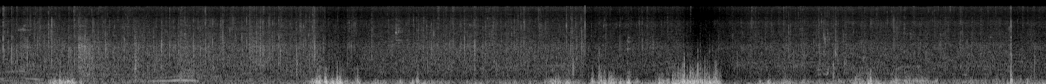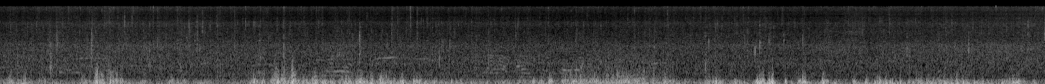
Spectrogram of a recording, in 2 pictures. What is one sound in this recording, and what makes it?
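Hail pelts the ground heavily and steadily.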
